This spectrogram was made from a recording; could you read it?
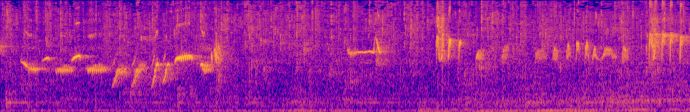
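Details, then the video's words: Imported white-rumped shama singing over running water, a training recording for young wild-caught birds: varied clear whistled phrases, some rising and slurred, then bursts of short repeated higher notes, with a steady splashing water hiss throughout. "MURAI BATU IMPORT ~ MASTERAN TERAPI MURAI BATU AGAR LEBIH GACOR + Suara Air UNTUK TROTOL MUDA HUTAN"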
